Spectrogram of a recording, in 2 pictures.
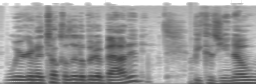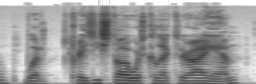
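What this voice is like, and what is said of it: Sick-sounding, not fully recovered voice. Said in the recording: “apologize for my voice because I am still not 100% there yet ... still recovering from the post-celebration cold”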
